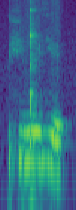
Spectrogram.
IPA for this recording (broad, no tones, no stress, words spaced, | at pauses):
fʲɯŋ͡ǃyzʲe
